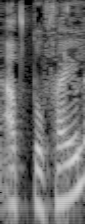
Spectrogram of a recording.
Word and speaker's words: al-Tufayl: It can be written with different spellings, like Ibn Tufayl, Ibn al-Tufayl. It is the correct al-Tufayl according to the Arabic pronunciation. Also written al-Tufayl or Tufayl, Tufayl without I.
